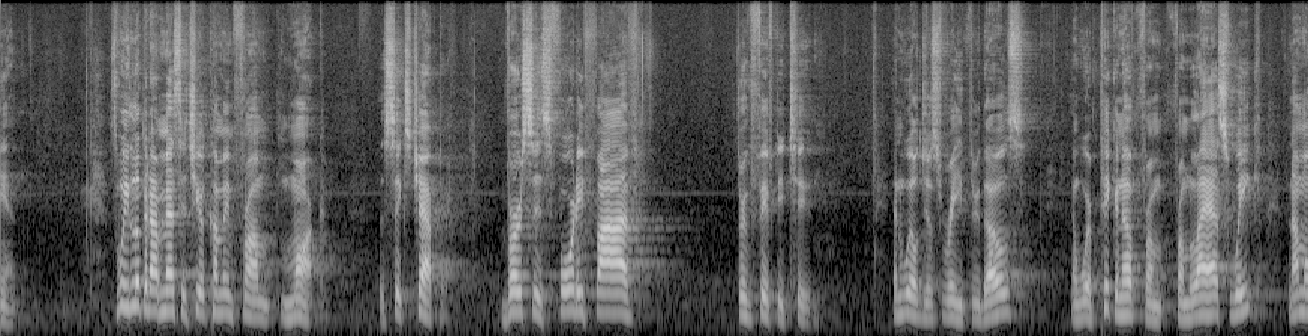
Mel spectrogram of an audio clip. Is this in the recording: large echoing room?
yes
